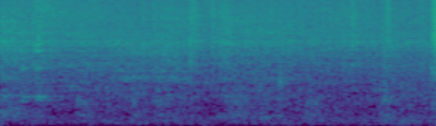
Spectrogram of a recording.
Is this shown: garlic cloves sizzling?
yes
